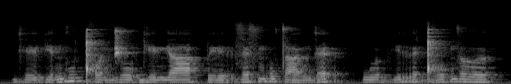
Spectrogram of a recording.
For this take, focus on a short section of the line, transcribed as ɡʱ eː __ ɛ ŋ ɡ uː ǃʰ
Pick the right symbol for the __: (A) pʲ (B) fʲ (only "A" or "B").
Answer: A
